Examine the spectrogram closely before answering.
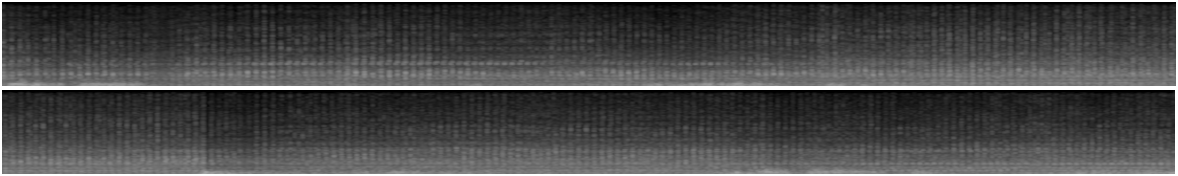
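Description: Small diesel engines chug and rattle steadily close by.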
